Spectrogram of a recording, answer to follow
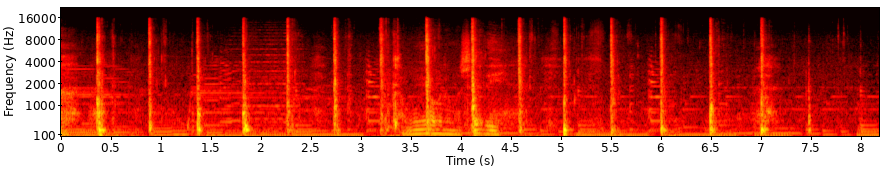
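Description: A flat spade chopping down into soft kitchen scraps in a plastic tote: steady, even strikes about two a second, over background music.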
